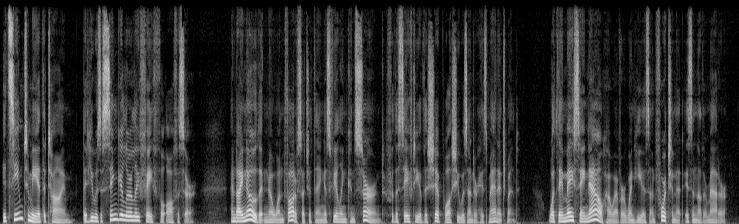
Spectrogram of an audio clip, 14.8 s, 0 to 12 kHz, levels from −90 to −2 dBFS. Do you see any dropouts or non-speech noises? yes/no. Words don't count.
no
